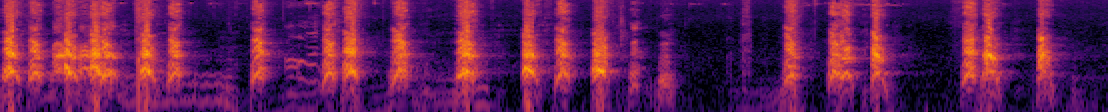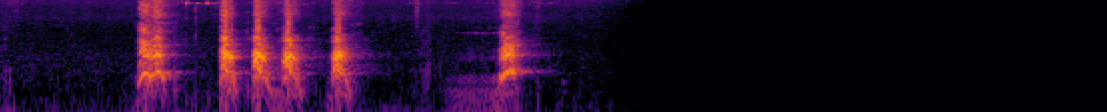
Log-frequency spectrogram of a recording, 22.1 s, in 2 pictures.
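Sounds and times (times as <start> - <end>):
Doberman barking: 0.0 - 6.8, 7.8 - 9.0, 9.6 - 10.7, 12.4 - 14.8, 16.0 - 16.5.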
